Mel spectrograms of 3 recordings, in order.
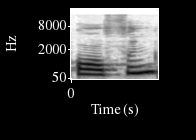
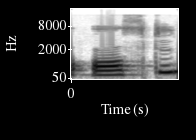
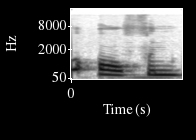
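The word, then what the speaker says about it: often: यहाँ पर ऑफन को गलत प्रोनाउंस नहीं करना, मतलब इसको ऑफ्टन नहीं पढ़ना, इसको ऑफन प्रोनाउंस करना है।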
